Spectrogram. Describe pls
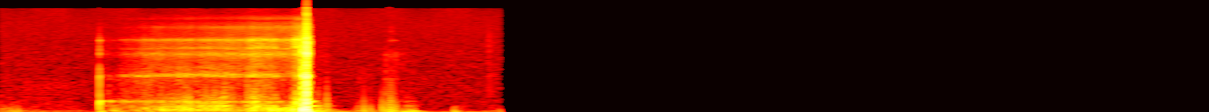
Table Riser
I recorded the sound of myself running my dynamic microphone across the edge of the table, thus creating a rising effect.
